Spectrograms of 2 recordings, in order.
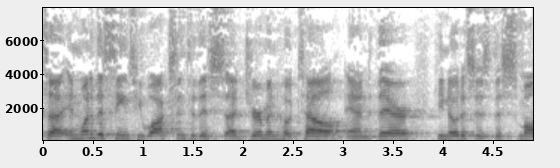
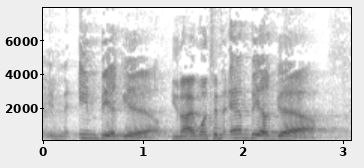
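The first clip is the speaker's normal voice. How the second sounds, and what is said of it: Deliberately bad fake French accent. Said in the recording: “do a bad impersonation of someone doing a bad impersonation of a French accent”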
